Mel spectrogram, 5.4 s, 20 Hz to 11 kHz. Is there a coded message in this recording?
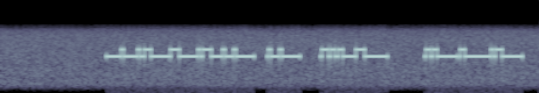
Yes: TTY/TDD text telephone tones (45.45 baud Baudot) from 1.1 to 5.2 s, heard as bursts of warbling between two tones, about 400 Hz shift, 1600 Hz centre. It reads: AOEKK VOLVZ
